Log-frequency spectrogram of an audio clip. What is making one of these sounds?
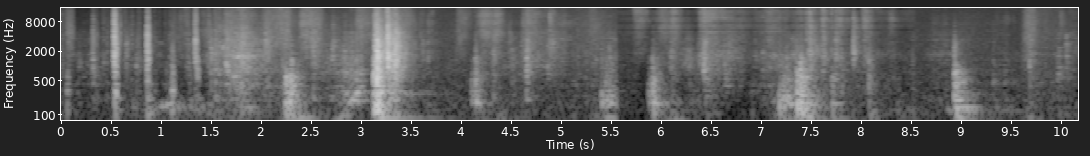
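A glass tank knocks and scrapes against a tabletop.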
